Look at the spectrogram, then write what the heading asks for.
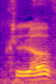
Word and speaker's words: Clov: est le père de Clove ou Clo, selon les prononciations, qui deviendra le serviteur de Ham.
